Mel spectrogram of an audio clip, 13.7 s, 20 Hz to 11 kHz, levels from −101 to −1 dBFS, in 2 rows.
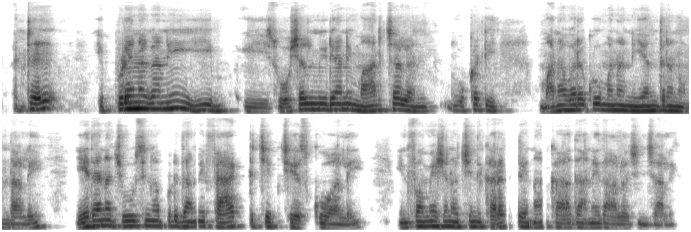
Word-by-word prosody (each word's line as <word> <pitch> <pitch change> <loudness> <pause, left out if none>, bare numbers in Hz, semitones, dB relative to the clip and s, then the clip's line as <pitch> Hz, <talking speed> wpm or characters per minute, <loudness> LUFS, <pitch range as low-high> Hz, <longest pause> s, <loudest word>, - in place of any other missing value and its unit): అంటే 170 -2 +3 0.6
ఎప్పుడైనా 175 +9 +9
గానీ 185 +2 +4 0.3
ఈ, - - 0 0.5
ఈ - - -7 0.2
సోషల్ 120 +9 +2
మీడియా‌ని 165 0 +1
మార్చాలని 145 -1 -1 0.4
ఒకటి, 145 -1 -4 0.5
మన 120 +3 -3
వరకు 155 +2 0
మన 145 0 +2 0.2
నియంత్రనుండాలి. 125 -5 0 0.5
ఏదన్నా 155 +4 +2
చూసినప్పుడు 150 0 -2
దాన్ని 140 +1 -2
ఫ్యాక్ట్ 140 +4 -3
చెక్ 135 0 -4
చేసుకోవాలి. 105 -3 -6 0.5
ఇన్ఫర్మేషన్ 145 +3 0
ఒచ్చింది 135 +1 -2
కరెక్టే‌నా? 125 0 -4 0.2
కాదా? 115 +1 -6
అనేది 115 0 -6
ఆలోచించాలి. 185 - -10
140 Hz, 110 wpm, -25 LUFS, 120-155 Hz, 0.6 s, ఎప్పుడైనా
